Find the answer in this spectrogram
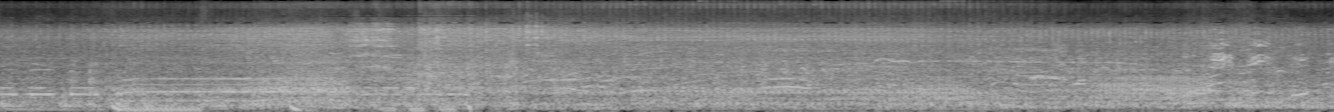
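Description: Busy outdoor street ambience at a crowded fair: indistinct crowd voices over a continuous rumble, with a deeper rumble about a second in.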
